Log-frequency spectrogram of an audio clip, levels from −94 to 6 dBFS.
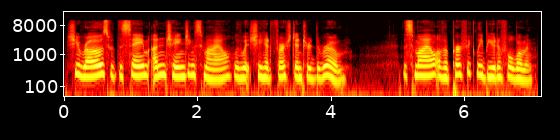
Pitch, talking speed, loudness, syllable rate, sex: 205 Hz, 175 wpm, -18 LUFS, 5.4 syllables/s, female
